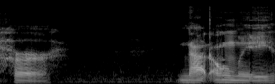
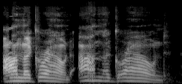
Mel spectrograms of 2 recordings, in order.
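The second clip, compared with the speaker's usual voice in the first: raised, higher-pitched agents' yell; 7 semitones higher, 7 dB louder than usual. Acted. Game master voices armed agents surrounding player, yelling. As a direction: shout it as an urgent order. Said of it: "they are yelling".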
